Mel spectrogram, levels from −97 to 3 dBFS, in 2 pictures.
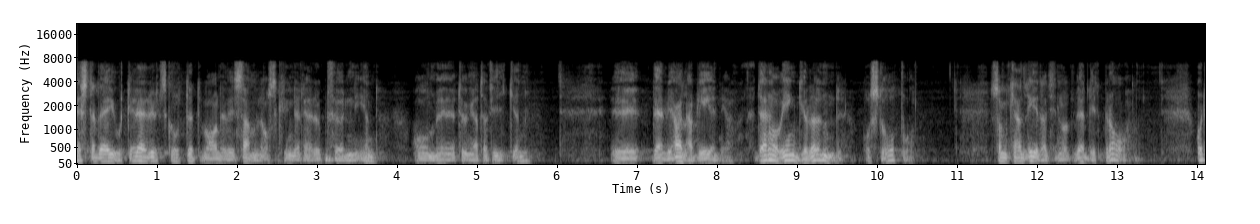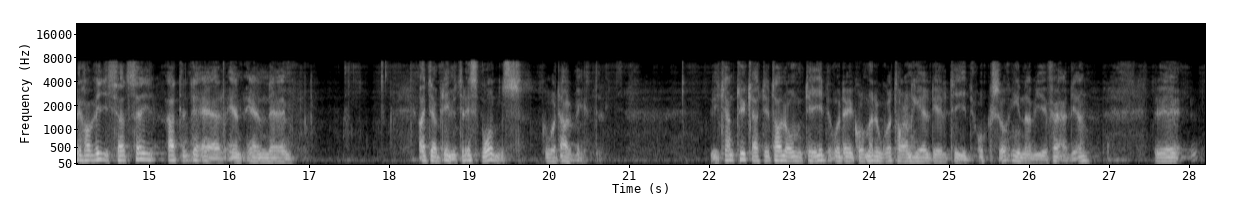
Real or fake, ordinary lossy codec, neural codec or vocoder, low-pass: fake; none; codec, 24 kHz, 3 kbps, HILCodec; 7.2 kHz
